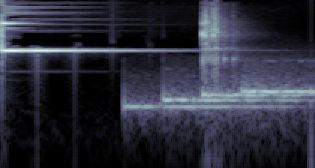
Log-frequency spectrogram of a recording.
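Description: A single bright ding that rings on one high tone and fades over more than a second. Held music notes come in partway through.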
